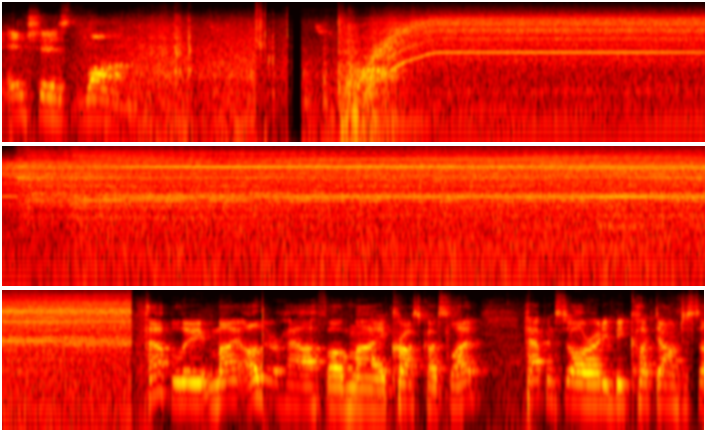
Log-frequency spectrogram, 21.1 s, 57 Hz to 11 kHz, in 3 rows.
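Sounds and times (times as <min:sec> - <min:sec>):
electric saw whining: 0:03.4 - 0:15.4
saw cutting through plywood: 0:03.4 - 0:15.4.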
